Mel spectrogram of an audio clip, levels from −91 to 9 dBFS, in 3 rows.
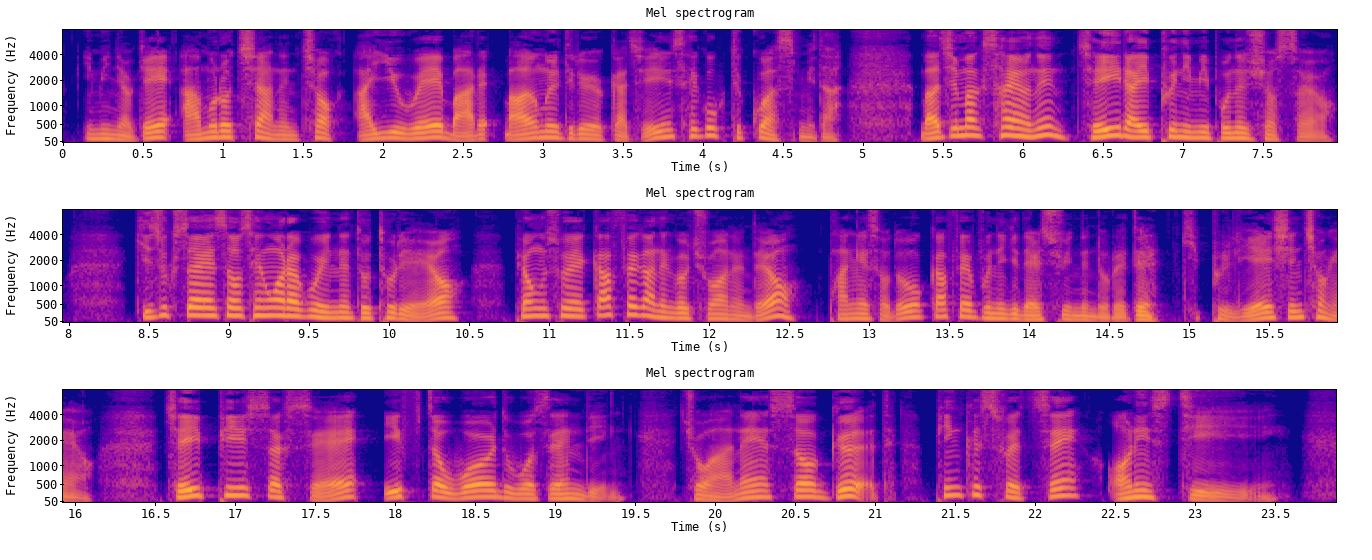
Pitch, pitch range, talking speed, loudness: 150 Hz, 125-175 Hz, 385 characters per minute, -18 LUFS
